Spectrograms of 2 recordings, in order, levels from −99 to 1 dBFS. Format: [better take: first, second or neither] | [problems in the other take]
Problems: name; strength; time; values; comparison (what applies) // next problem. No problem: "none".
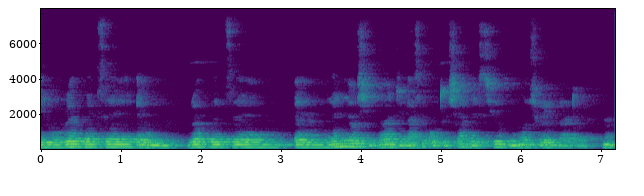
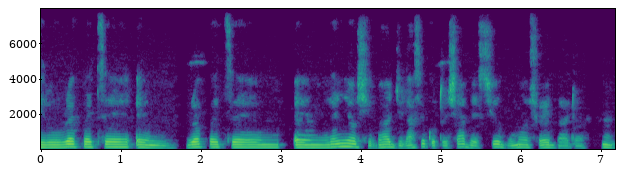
second | room echo; dies away in 0.9 s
